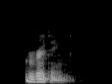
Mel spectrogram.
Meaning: 1. A surname 2. A large town in Berkshire, England 3. A number of places in the United States: A minor city in Lyon County, Kansas
- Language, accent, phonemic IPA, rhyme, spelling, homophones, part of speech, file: English, Southern England, /ˈɹɛdɪŋ/, -ɛdɪŋ, Reading, redding, proper noun, LL-Q1860 (eng)-Reading.wav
